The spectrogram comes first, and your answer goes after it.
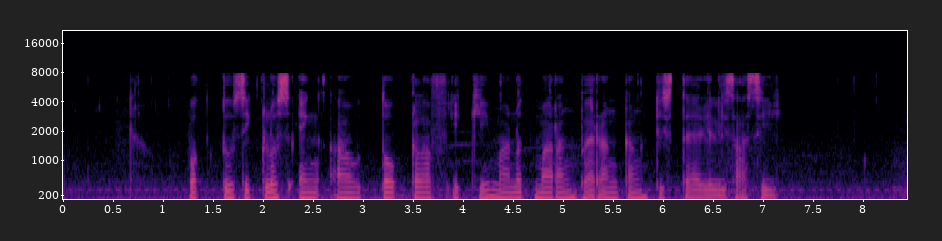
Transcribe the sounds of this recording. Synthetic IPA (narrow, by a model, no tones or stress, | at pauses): wək̚t̪usiklʊsɪŋaut̪oklafikʰimanʊt̪̚maɾaŋb̥ä̤ɾaŋkaŋd̪̥i̤st̪eɾilisa̰si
